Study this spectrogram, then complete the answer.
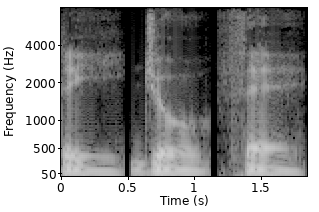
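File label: "rijothe", concatenated syllables; Affixing experiment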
